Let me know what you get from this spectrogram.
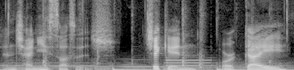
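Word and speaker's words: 雞: Chicken, or gai, sounds like the phrase hosai gai, which literally means a good world and represents a good life.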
